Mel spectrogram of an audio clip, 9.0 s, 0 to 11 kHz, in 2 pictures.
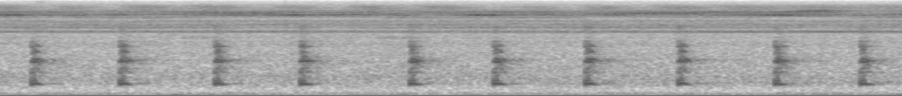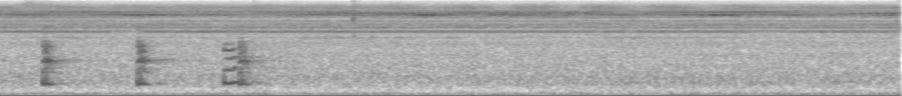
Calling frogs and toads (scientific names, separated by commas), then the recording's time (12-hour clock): Boana faber
9:15pm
